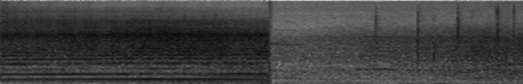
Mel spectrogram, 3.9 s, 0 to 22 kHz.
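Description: Rally cars racing at Rally Finland 2025, a loud engine roar at high revs that cuts off abruptly halfway, leaving quieter ambient noise with faint distant sounds.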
